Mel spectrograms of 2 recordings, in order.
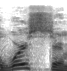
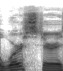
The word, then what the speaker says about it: Worcester: A Worcester man. For folks who don't know, Worcester is in Massachusetts. It's spelled like it's Worcester, but it is not Worcester. It's Worcester.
